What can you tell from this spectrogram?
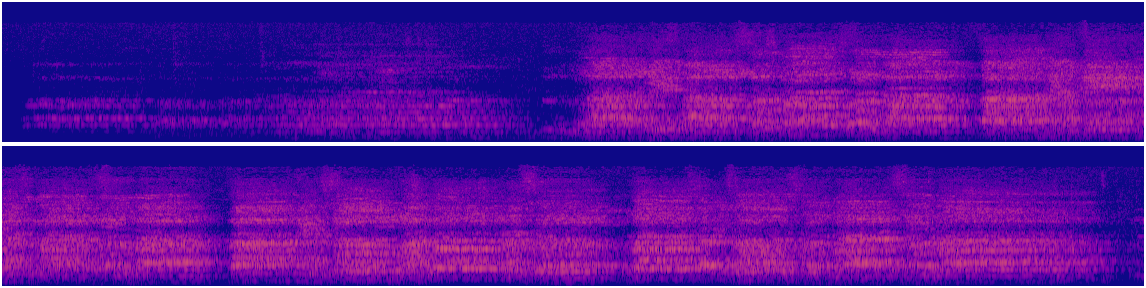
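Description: Shape-note singing: a group singing unaccompanied in several-part harmony. A quieter held chord for the first seven seconds or so gives way to the full group singing loudly, with short breaks between phrases.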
